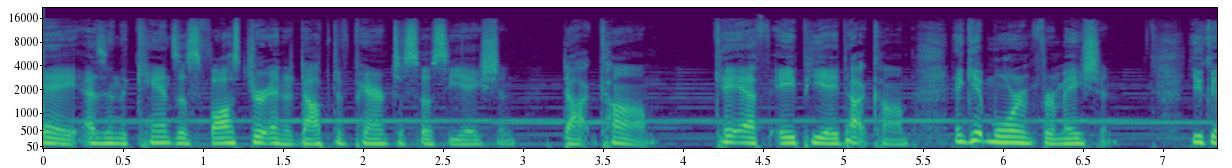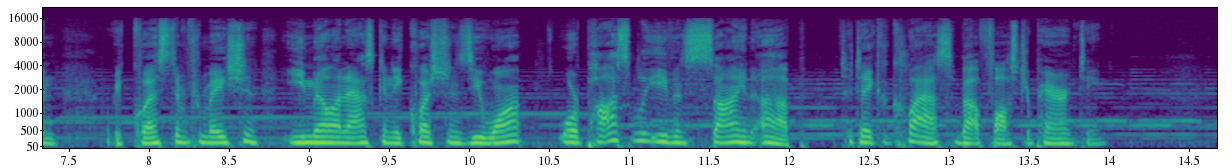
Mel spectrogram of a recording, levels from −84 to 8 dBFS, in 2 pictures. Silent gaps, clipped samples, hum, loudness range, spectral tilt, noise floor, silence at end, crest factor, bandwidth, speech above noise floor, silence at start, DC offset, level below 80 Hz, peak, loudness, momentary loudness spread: none; under 0.1%; none; 3 LU; -5.5 dB/octave; -38 dBFS; 0.15 s; 16 dB; 16 kHz; 22 dB; 0 s; under 0.1%; -42 dBFS; 0 dBFS; -16 LUFS; 10 LU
